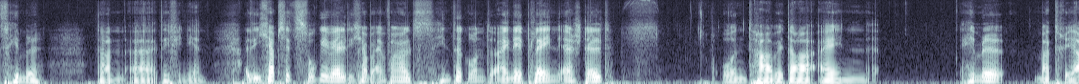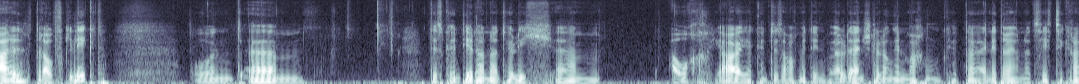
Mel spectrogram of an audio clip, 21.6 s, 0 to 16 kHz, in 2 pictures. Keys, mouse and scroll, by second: 3.8 shift+a, 6.1-9.3 middle drag, 6.1-6.5 scroll up 1, 10.0 r, 12.2-13.9 middle drag, 14.0 s, 15.2-16.9 right drag, 17.0-18.8 drag, 19.9-21.5 middle drag.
